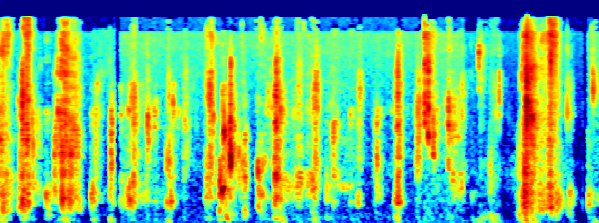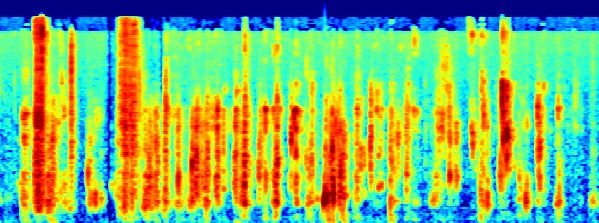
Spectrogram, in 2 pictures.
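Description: Close-miked chewing and biting of soft food from a spicy jeon stew with dumplings, taken in by the spoonful with broth: an uneven run of crackly mouth noises.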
